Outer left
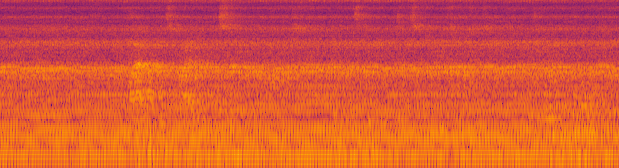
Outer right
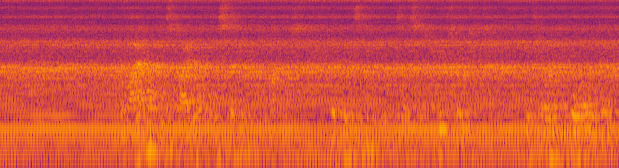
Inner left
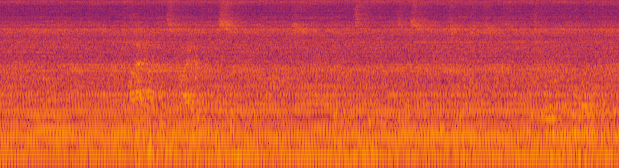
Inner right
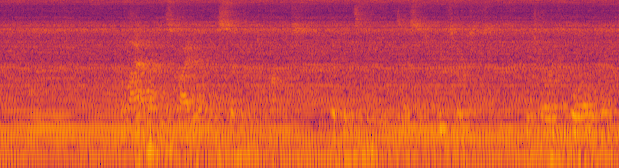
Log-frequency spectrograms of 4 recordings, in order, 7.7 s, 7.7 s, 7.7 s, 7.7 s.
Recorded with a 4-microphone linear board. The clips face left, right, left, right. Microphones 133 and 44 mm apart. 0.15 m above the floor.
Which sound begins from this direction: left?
An engine running, at 0.0 s.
